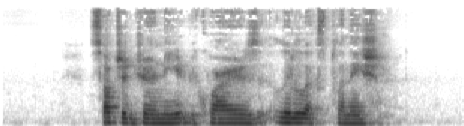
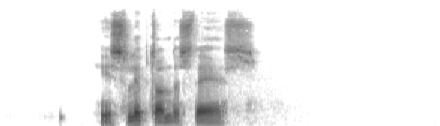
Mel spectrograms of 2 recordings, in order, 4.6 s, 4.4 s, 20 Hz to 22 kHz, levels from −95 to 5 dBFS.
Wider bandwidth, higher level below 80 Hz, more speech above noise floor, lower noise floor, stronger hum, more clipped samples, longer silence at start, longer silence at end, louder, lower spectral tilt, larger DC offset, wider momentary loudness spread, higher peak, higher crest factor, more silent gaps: about the same, 16.5 kHz vs 15.5 kHz; first, -60 dBFS vs -72 dBFS; second, 52 dB vs over 61 dB; second, -71 dBFS vs under -90 dBFS; neither; neither; about the same, 0.9 s vs 1 s; second, 0.8 s vs 1.9 s; first, -20 LUFS vs -28 LUFS; first, -5.5 dB/octave vs -2.5 dB/octave; neither; second, 7 LU vs 11 LU; first, -4 dBFS vs -12 dBFS; about the same, 18 dB vs 22 dB; neither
